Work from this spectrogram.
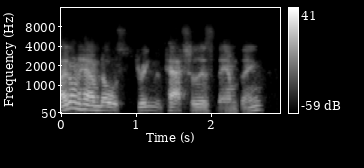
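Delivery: plain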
